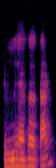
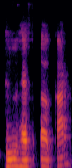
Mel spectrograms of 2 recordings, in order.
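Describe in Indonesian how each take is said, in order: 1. Kata-katanya menyambung dengan lancar. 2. Kata-katanya diucapkan terpisah.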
